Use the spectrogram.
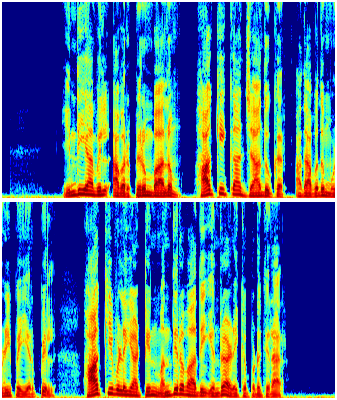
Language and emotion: Tamil, neutral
